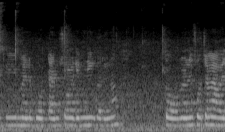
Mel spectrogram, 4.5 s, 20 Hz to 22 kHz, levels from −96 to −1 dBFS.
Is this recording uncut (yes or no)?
yes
